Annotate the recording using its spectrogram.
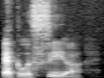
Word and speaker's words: ecclesia: Some people say ecclesia. Uh, uh, most theologians believe it's properly uh, pronounced um, ecclesia.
